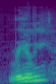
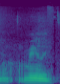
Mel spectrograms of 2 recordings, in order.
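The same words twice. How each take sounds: First: Bright and rising, caring; open interest. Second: Low, flat and quiet, barely caring; flat disinterest. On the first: High-vibration person answering a friend's news, open and rising. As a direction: ask "Really?" higher, open and engaged. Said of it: "it's very open". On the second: Low-vibration person answering a friend's breakup, flat and quiet. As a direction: say "Oh, really?" closed off, with no interest. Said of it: "if you were in low vibration". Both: Shown as a demonstration.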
